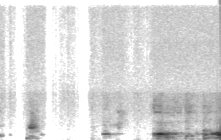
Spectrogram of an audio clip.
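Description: Near silence, broken by a few faint, brief noises.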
